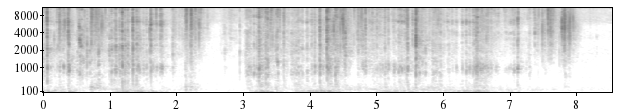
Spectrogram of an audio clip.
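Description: A palm-sized solid bar of dry green soap is held in the hand and scraped and carved with a snap-off utility blade, producing long curled shavings. Dense, bright crackling and crunching scrapes come in bursts with short pauses, each stroke dry and quick with almost no ring.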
